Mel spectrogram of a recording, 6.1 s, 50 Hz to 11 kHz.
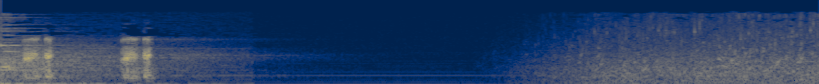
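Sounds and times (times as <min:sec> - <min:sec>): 
frog croaking: 0:00.2 - 0:01.9.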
